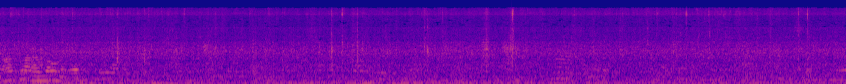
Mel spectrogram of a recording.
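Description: Steady rain falls outdoors around potted bonsai trees, a continuous dense hiss of drops at even loudness throughout, with no voices over it.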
